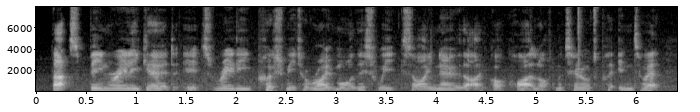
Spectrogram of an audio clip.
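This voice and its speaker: A man with a British accent speaks in a bright, sharp tone with monotone, flat intonation and hardly any pauses. Light background noise is present. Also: fairly quick pace. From UK. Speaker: vlogger. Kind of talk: casual vlog monologue to camera. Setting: in front of a camera, at home. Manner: monotone, mundane delivery; hesitant, many fillers. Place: home room. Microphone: webcam.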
